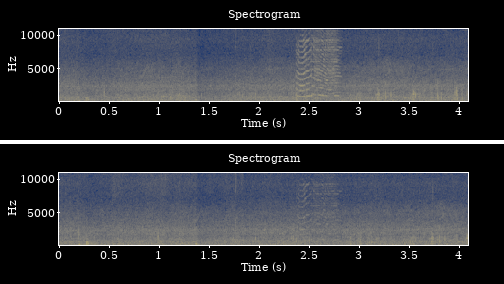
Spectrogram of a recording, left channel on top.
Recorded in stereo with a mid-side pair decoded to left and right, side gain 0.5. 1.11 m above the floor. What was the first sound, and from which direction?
Footsteps, 40° right.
